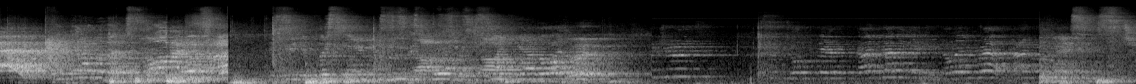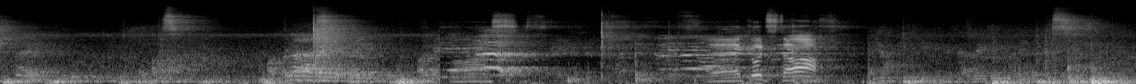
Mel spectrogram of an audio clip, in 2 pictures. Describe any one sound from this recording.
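Gloved punches and kicks thud against bodies and pads in an echoing hall.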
